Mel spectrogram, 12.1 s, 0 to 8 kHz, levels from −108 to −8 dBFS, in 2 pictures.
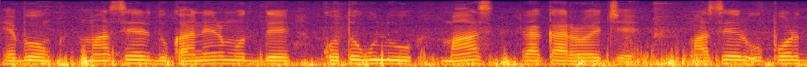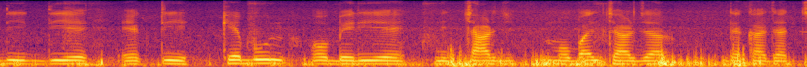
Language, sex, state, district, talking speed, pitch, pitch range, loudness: Bengali, male, Assam, Hailakandi, 110 wpm, 145 Hz, 140-155 Hz, -19 LUFS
